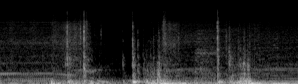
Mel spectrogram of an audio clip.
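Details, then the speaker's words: 2001 Lexus IS300: a short motor whir, then soft irregular thumps as the rear passenger window glass travels and stops, with no grinding or straining; slow at first from long disuse. Normal power window operation. "passenger window works rear passenger works I can hear the oh there we go just hasn't been done in a long time so our rear passenger works as well"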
